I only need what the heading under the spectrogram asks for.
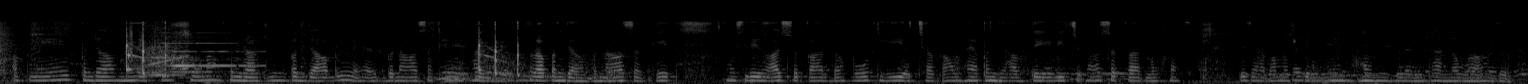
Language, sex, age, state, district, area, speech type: Punjabi, female, 30-45, Punjab, Jalandhar, urban, spontaneous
